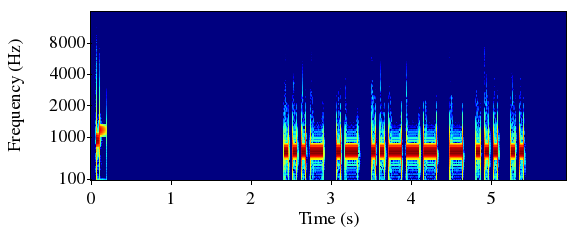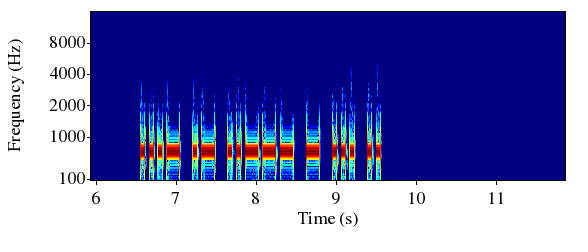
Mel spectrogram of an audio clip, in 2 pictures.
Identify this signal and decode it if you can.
Morse code, heard as a keyed tone, about 21 wpm, 700 Hz. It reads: VA2TSI VA2TSI
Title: DXCC-100 Call Signs - 6 Characters - Repeated 2x - 22wpm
